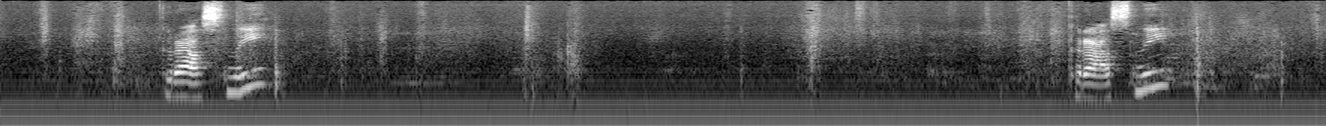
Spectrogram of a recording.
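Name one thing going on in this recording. Fabric rustles and brushes close against the microphone.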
